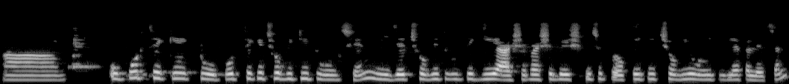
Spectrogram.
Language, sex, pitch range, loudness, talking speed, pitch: Bengali, female, 220-255 Hz, -20 LUFS, 150 wpm, 240 Hz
